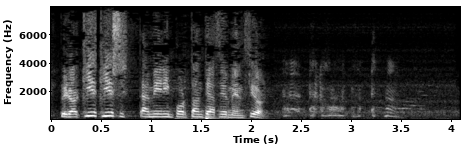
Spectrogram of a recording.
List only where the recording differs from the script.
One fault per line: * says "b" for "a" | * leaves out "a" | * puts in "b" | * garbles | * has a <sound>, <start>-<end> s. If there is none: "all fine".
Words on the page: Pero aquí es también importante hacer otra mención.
* puts in "aquí"
* leaves out "otra"
* has a throat clearing, 2.3-3.9 s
